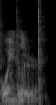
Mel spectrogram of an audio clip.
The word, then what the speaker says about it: Euler: the Swiss mathematician Leonhard whele all right or oiler it's easier just to keep using the same board so Euler spelled like this I'm gonna spell that right Swiss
